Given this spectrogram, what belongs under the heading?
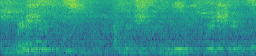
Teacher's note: Because it’s [ʃ], we add [ɪz], ‘he wishes [ˈwɪʃɪz]’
